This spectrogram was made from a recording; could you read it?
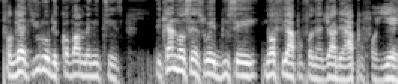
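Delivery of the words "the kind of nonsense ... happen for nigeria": ordinary delivery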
